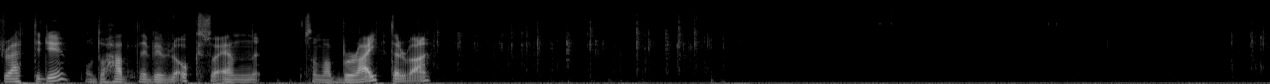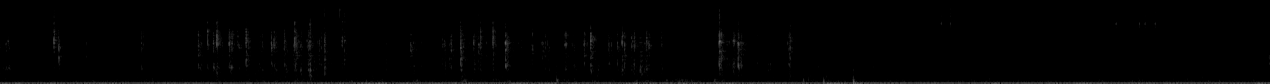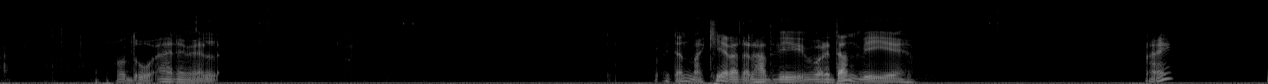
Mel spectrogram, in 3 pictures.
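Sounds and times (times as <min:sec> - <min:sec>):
computer keyboard typing: 0:03.8 - 0:07.8, 0:12.2 - 0:13.4, 0:14.1 - 0:16.2, 0:16.8 - 0:20.7, 0:25.3 - 0:26.3.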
